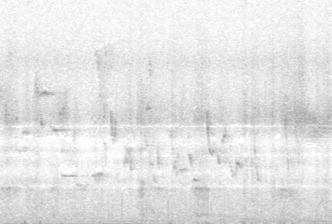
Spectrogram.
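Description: Birds singing outdoors: many short chirps and quick whistled notes, one after another, over a steady background hiss.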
